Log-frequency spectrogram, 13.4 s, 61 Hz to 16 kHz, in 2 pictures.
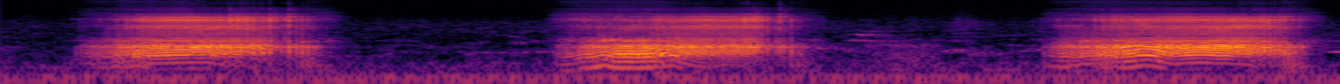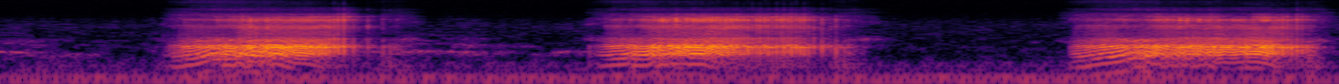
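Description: Loud, rattling snores on each breath in, about six over thirteen seconds, roughly 26 a minute, over steady low room hum.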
